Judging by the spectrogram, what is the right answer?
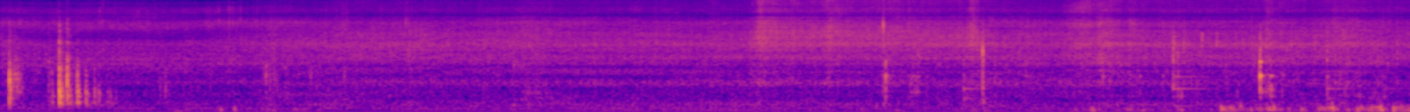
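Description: Partridge and potato stew sizzling in a cast iron pot over hot coals: a steady hiss that grows louder about halfway through. A few sharp knocks sound in the first second, and scattered clicks come later.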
